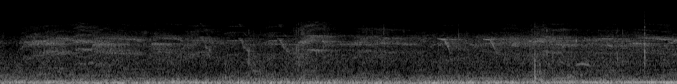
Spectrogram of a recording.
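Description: Small birds chirping a few short, high, falling notes over a steady low rumble of outdoor background noise.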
